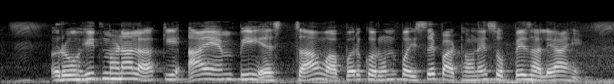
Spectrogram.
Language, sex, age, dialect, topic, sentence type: Marathi, female, 31-35, Standard Marathi, banking, statement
